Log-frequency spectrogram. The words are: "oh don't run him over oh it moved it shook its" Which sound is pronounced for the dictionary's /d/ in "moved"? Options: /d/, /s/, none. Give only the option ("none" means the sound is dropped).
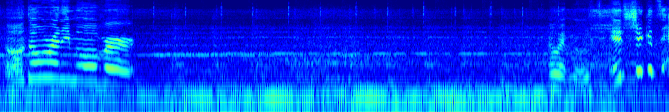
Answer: none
